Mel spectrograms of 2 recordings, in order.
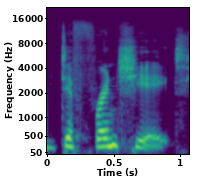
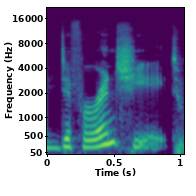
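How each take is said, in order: First: The middle syllable is dropped. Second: The middle syllable is clearly pronounced. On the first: The speaker calls it wrong. "you can't say" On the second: The speaker calls it right. "You have to say differentiate. We need that middle syllable"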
